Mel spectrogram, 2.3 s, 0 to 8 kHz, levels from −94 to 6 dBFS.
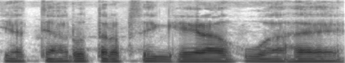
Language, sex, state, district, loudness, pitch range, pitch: Hindi, male, Bihar, Katihar, -18 LUFS, 100-105 Hz, 105 Hz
